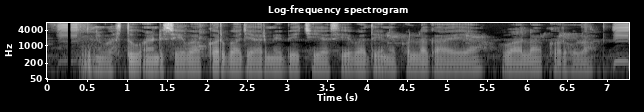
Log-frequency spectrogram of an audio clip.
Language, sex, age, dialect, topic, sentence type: Bhojpuri, male, 18-24, Western, banking, statement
